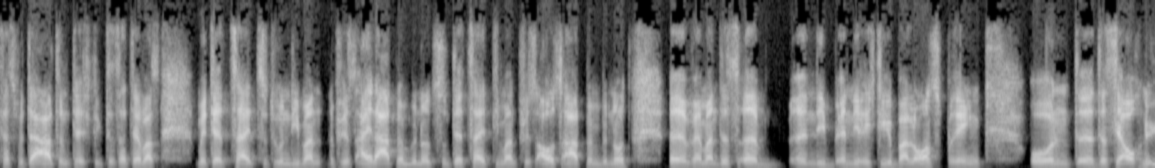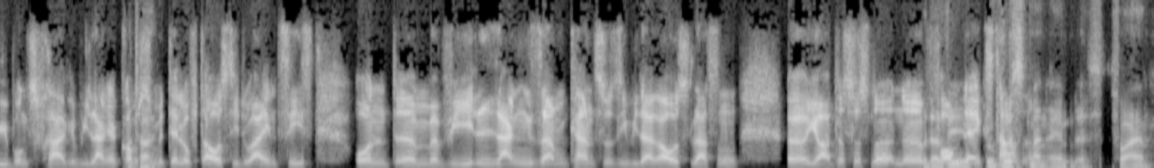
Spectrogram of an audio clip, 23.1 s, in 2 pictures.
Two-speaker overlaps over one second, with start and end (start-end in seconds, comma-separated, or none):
20.8-22.0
